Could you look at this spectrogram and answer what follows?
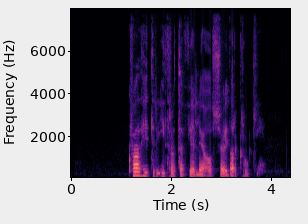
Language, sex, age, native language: Icelandic, male, 30-39, Icelandic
